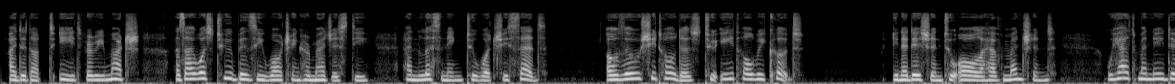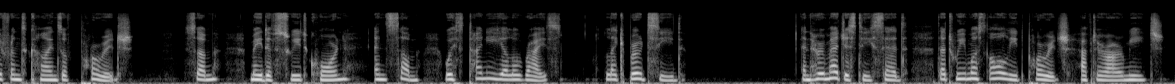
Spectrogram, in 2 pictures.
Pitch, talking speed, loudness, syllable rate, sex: 220 Hz, 180 wpm, -18 LUFS, 5.4 syllables/s, female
